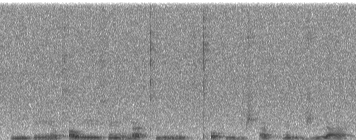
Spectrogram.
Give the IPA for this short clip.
niʔẽːlqʼɔ weːxɛ̃lŋa kʼɯl nit͡stʼɔf lit͡ʃʼa pʼɛ̃rd͡ʒi la

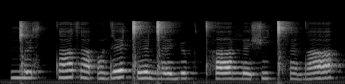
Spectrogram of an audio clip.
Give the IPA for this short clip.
ŋ͡ǀøstːãsãʔõ dɛ ɡ͡ǀɛŋ͡ǀɛjøkʷ tʰaŋɛ ʃiǀʰɛ̃ dã

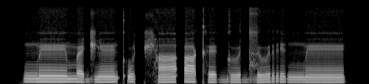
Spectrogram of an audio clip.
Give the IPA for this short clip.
ŋ͡mẽːmɛd͡ʒẽːkʼu t͡ʃʰãʔakʰe ɡɯ d͡zɯri ŋ͡mẽ

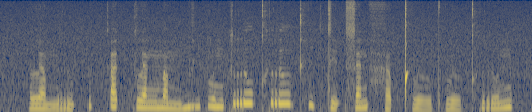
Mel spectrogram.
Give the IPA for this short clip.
la˨˩mru˨˩ʔ pe˥˩k̚ʔa˦˥t̚ kla˧ŋma˨˩mbiː˦˥ plo˧mkroː˥˩kʰrɤː˥˩ kʰi˥˩ʔte˨˩ʔsa˦˥n ha˨˩p̚ kʰlɤː˩˦pʰlɤː˨˩ kʰro˦˥n

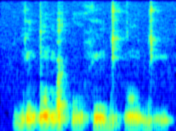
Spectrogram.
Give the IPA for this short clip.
ɡ͡bĩ˦ɡ͡bɔ̃˦ma˦˨k͡pu˧ hĩ˧ɡ͡bi˧ɡɔ̃˨ ɡ͡bi˨

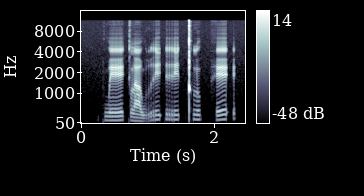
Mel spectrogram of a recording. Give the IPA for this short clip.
kweː˦˥kla˨˩w ri˦˥ʔri˦˥t̚kʰlu˥˩k̚ he˦˥ʔ

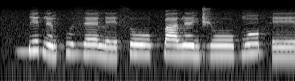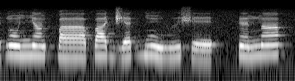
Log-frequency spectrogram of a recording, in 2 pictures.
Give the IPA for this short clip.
ɡ͡be˦ɗɛ̃˨kʷɨ˧ zɛ˧le˨ soː˧k͡pa˧lɛ̃˧ d͡ʒoː˧bɔ̃˦ heː˨ɗɔ̃˧ɲã˧ k͡paː˧pa˦ d͡ʒɛ˨˦ɡ͡bũ˦˨vɨ˨˦ ʃe˨ | kɛ̃˧nã˦

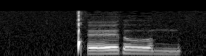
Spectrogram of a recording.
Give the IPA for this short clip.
ǃɛɾɤn

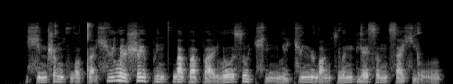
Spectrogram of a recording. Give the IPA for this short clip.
ɕi˧˥nʂɤ˥˩ŋxwɔ˧˥ t̪ä̰˨˩ ɕy˥lwe˨ɪ̯ʂe˥˧ɪ̯ pi˥˧npʰwä˥˧pä˥˩ pa̰˨˩ɪ̯lo˥˧ʊ̯su˥˩ t͡ɕʰḭ˨˩ŋli˥˩ t͡ɕy˥nɻwɑ̰˨˩ŋswə˥npjɛ˥ sɤ˧˥ŋsä˧˥ ɕjo̰˨˩˦ʊ̯

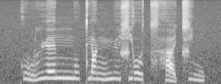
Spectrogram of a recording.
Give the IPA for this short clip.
kṵ˨˩ lɥɛ˥n n̪u˥˧t̪jɑ˥˧ŋmy˥˧ɕjo˥˩ʊ̯ t͡sʰä̰˨˩t͡ɕi˥˩ŋ

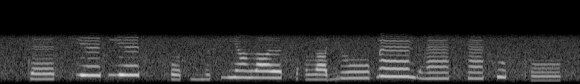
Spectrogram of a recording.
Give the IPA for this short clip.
tɛː˩sfʲɛː˥smʲɛː˥st͡sʰo˩s vʲu˩svʲæ̃˥ðˤɜ˥s | ðˤɛ˩bʲoː˧ ɓæ̃ː˥ɡʱæ̃ː˧skæ̃˧ xu˥spʰõ˩

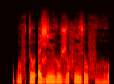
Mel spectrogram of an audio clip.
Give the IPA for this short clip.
ɓuftʊʔɛ ʑĩðuʒʊ fĩzɾu fo̤

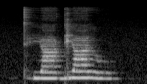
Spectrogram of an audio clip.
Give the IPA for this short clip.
t̪ʰja˧ɡja˦lu˨p̚

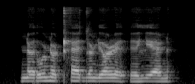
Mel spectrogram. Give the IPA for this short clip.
ɳə˨ɾu˦ɳʊ˨ ʈʰɛ˦dʊ˦˨ɳɾʲɔ˦ ɭɪ˨ʔɪ˨˦ lʲɛ˦ɳ

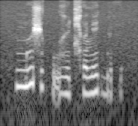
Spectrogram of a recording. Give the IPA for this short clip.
ŋ͡mɯʃɯ k͡pṵɣʏt͡ɕʰə leɡ͡bʏθ

